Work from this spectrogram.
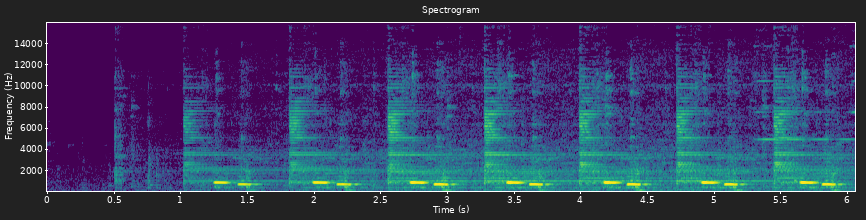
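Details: Hebert Herr 8-day cuckoo clock, with its movement oiled and the bird door wire adjusted, hung on the wall without a pendulum. It gives an even tick of about 82 a minute with a clear two-note cuckoo, running steadily and well.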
